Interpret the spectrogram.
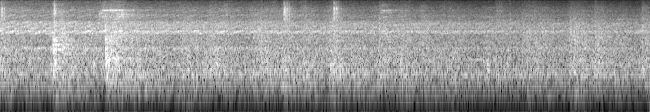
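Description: Electric multiple-unit passenger train pulling out and running away along the track, its wheels clacking sharply over rail joints twice in the first second or so, over a steady rumble with a thin high whine. The sound eases slightly as it draws away.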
